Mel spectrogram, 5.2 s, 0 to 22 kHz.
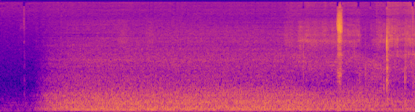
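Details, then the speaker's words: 2007 Ford Expedition rear blower motor after rewiring its switched 12 V feed through a fuse tap: after a click a steady low whooshing hum comes on and holds; running normally. "you should be able to hear that rear blower motor kicking in."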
